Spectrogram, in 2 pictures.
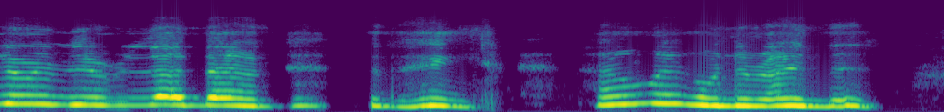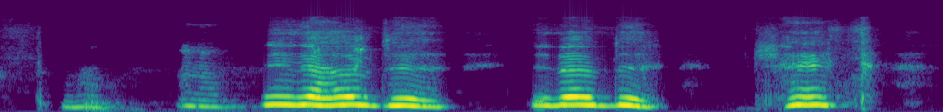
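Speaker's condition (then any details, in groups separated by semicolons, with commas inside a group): Speech impediment; finds writing easier than speaking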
